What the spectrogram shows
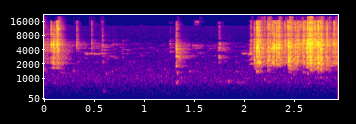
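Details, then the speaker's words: Cyclamatic CX2 folding electric bike wheel with broken spokes, being turned during tire removal: light metallic clicks and tinkling, then a long shaking rattle; loose spoke nipples trapped inside the double-wall rim, pointing to spokes loosening. "that is a couple of spoke nipples that are just hanging out in there they're um in between the double wall of"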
